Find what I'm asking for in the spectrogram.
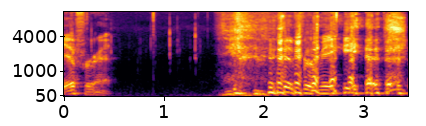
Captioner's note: laughs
